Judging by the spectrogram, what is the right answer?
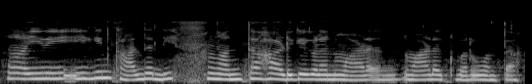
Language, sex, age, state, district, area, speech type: Kannada, female, 45-60, Karnataka, Chikkaballapur, rural, spontaneous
